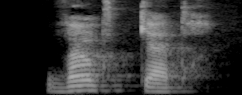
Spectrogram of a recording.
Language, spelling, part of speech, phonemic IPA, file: French, vingt-quatre, numeral, /vɛ̃t.katʁ/, LL-Q150 (fra)-vingt-quatre.wav
- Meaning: twenty-four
